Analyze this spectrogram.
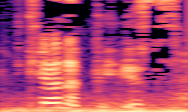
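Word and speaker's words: canapés: driving oh yeah that's it i checked the pronunciation it's canopies we'll have some canopies canopies we're in williamsburg now looking for one no it's 182.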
